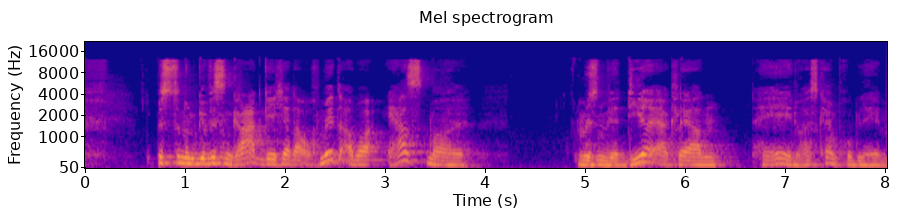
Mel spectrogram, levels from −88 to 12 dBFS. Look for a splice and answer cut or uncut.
uncut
